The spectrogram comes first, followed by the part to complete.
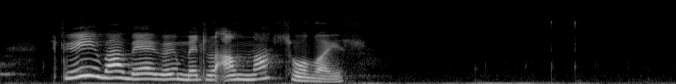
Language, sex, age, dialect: Faroese, female, 15-35, Norðurstreymoy/Eysturoy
